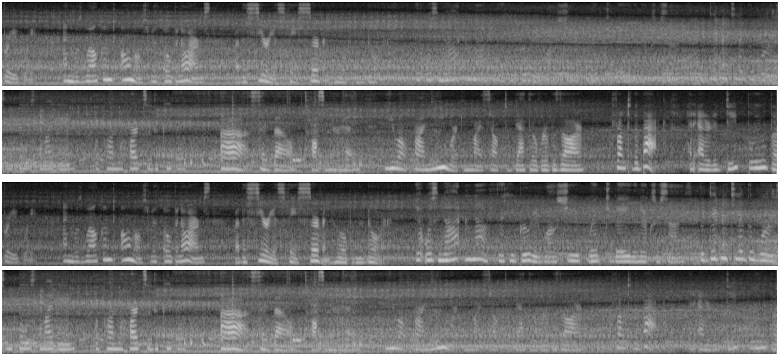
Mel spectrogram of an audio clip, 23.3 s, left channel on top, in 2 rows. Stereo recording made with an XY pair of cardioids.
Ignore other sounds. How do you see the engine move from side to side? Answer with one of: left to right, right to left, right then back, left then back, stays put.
left to right.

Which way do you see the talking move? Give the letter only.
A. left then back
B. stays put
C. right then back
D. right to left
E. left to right
C.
